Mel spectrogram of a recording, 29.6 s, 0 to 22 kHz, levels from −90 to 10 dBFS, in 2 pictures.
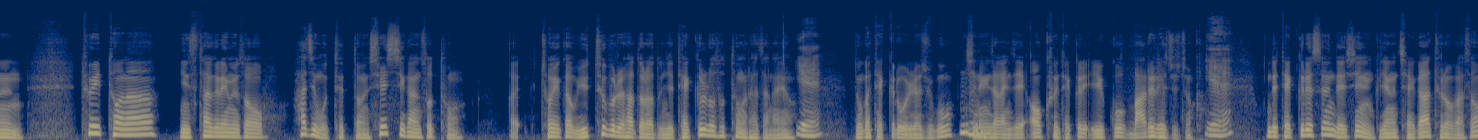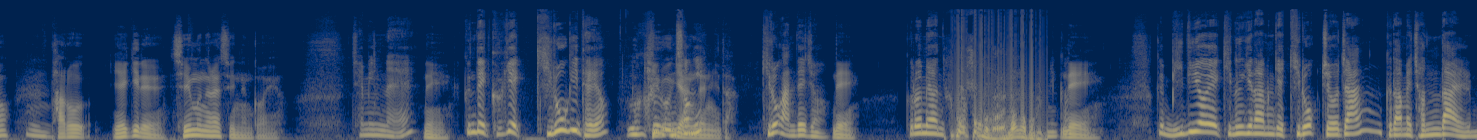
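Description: Speech, with interleaved audio read as planar from 24.23 to 25.27 s: short 11.61 ms blocks, which fits 512-sample blocks, give a dull, robotic buzz at 86.1 Hz, seen as regular vertical striations on a spectrogram.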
